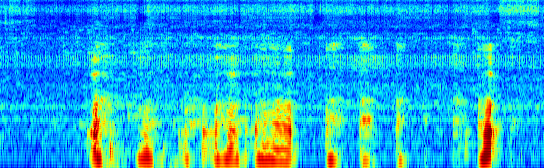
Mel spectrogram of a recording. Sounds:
Laughter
